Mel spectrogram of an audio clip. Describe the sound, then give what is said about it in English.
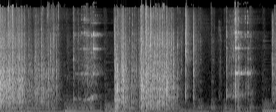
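Ice cubes drop into mixing glasses for a chocolate-flavoured drink, loud clattering clinks arriving in a few bursts, each cluster of rattling ice followed by a brief quieter gap. “let's add some ice on your mixing glasses”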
